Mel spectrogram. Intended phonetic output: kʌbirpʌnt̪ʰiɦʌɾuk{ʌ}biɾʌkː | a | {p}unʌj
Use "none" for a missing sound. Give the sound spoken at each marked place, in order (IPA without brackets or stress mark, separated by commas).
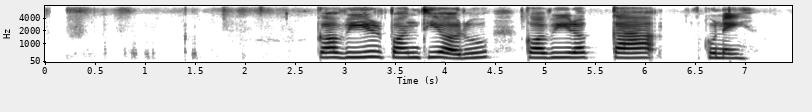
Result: ʌ, k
